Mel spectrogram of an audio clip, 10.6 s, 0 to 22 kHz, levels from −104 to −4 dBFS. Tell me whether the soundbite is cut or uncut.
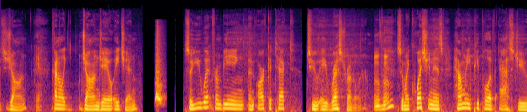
cut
